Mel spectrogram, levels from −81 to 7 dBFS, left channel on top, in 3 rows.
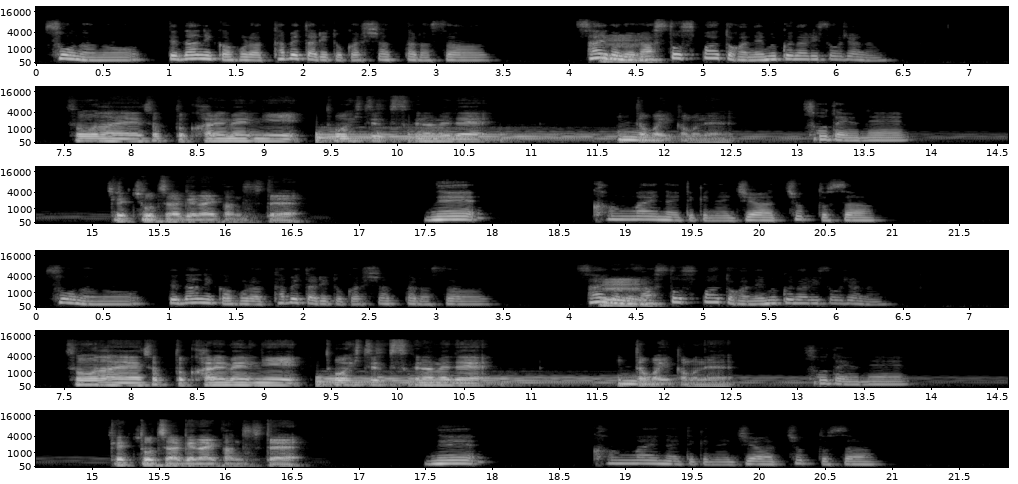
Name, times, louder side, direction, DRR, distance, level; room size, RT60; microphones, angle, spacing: voice 1, 0.1-3.4 4.1-6.4 11.7-12.1 13.1-13.9 15.1-15.5 17.5-18.0 18.8-20.9, left 4 dB, 40° left, 0.3 m, -30 dB
voice 2, 4.2-4.6 7.5-9.3 9.5-10.7 11.8-12.5 15.1-16.6, right 1 dB, 55° right, 0.6 m, -26 dB
sound 1, 9.4-14.0, left 2 dB, 80° left, 0.6 m, -35 dB
2.3 x 2.0 x 2.9 m
head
